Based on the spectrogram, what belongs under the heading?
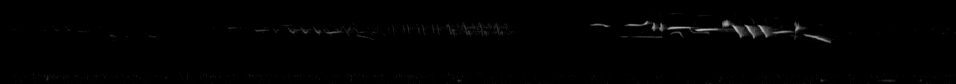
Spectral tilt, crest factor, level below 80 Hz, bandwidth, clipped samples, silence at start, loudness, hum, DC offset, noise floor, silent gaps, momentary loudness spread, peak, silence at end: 5 dB/octave; 20 dB; -80 dBFS; 16 kHz; under 0.1%; 3.3 s; -21 LUFS; none; under 0.1%; -72 dBFS; none; 21 LU; -10 dBFS; 1.25 s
